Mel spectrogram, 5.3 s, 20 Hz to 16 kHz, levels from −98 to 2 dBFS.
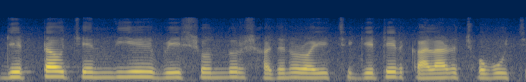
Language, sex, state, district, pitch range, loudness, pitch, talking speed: Bengali, male, West Bengal, Cooch Behar, 165-185 Hz, -21 LUFS, 175 Hz, 125 wpm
